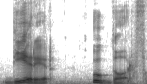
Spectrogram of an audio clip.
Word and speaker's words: Dieter Uchtdorf: El día de hoy veremos dos mensajes, uno de ellos del elder Dieter Uchtdorf, así se pronuncia, o en español vendría a ser Dieter Uchtdorf en español, ¿verdad?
